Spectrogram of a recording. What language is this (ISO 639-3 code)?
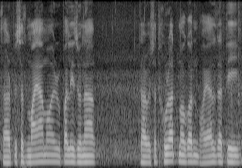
asm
